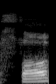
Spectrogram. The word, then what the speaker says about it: pho: it's spelled PHO, like it's spelled pho, but you say pho.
